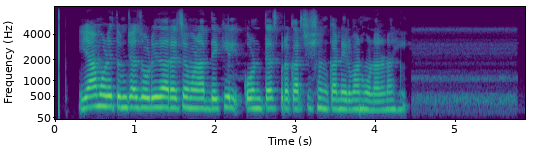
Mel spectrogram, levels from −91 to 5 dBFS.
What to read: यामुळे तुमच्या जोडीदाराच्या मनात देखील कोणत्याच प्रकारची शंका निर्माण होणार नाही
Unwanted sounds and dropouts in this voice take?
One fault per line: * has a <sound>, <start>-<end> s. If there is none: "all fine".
all fine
